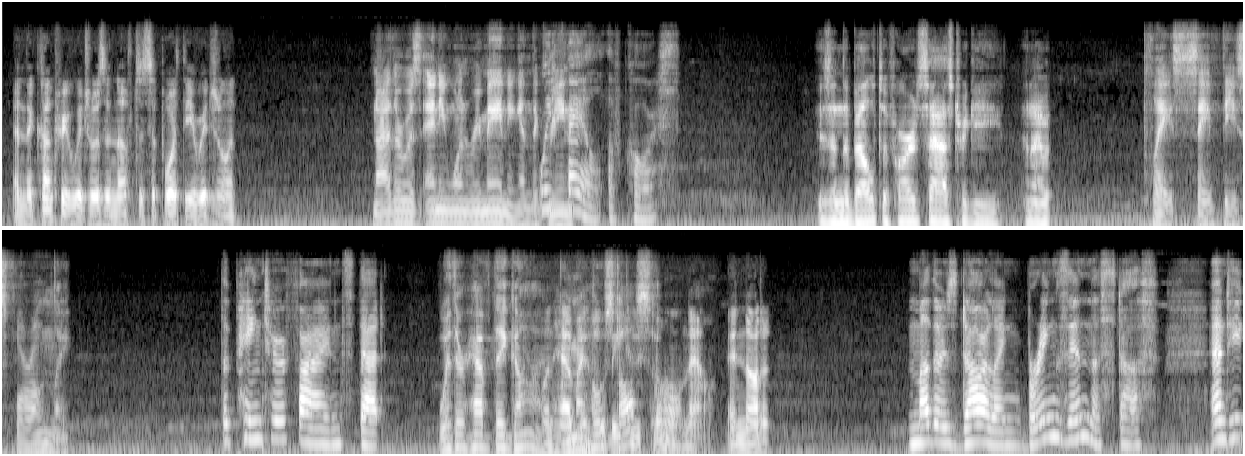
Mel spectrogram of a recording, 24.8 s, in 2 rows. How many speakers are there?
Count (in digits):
4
